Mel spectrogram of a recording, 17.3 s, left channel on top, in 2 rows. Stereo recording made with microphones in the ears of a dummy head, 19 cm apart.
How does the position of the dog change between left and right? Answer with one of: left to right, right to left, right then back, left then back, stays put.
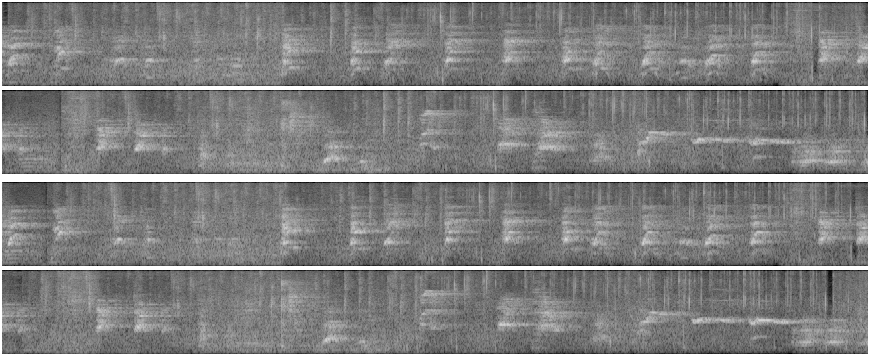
right to left.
